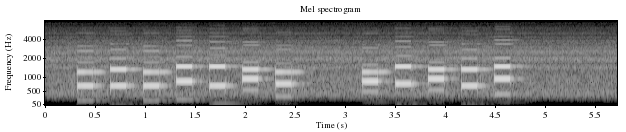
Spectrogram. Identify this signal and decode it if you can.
DTMF, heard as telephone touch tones, dialled by machine, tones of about 160 ms, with room echo. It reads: 1219304 7602#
